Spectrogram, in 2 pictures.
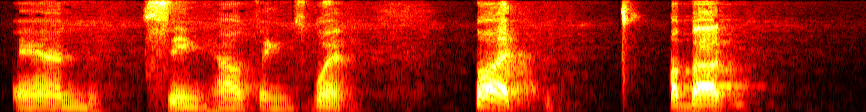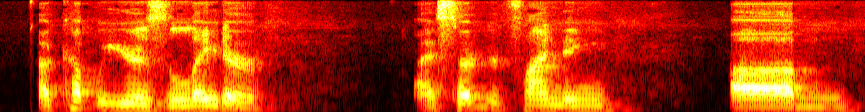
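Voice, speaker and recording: Hesitant man with a mellow voice. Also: lowish voice, rough recording. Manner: halting, many fillers and restarts. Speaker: artist presenting his work. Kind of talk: virtual artist talk.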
